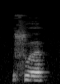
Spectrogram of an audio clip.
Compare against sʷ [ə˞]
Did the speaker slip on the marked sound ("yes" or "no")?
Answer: yes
